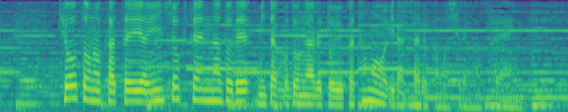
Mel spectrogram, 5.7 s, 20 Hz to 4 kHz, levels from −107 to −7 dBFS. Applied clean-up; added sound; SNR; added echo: none; none; none; none.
